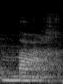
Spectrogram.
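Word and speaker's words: Saint-Marc: le final de vienne muet on dit c'est marc je reprends le nord et ses marques c'est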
